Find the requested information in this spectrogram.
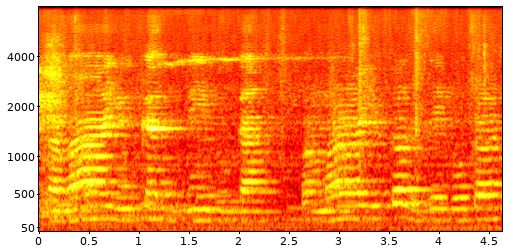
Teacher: یہ زے کی سیٹی نہیں آنی چاہیے، یہ زال ہے، زے نہیں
